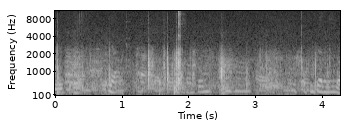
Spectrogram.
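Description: Muffled, indistinct voices of people talking, broken by a few sharp clicks.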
